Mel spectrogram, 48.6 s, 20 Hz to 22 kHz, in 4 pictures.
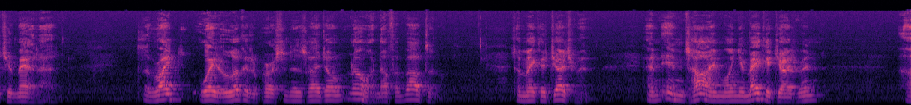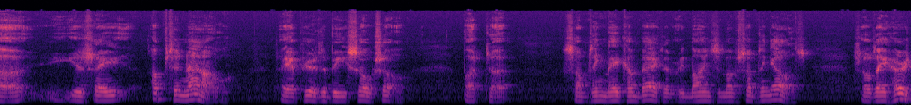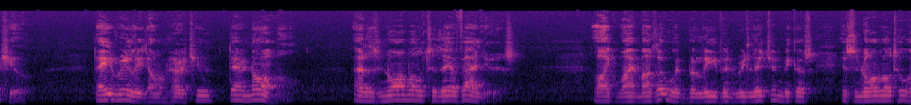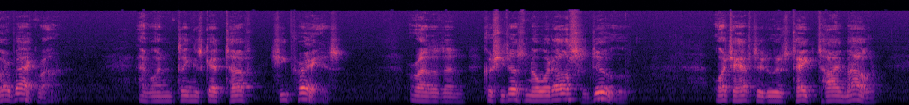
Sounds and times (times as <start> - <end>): Speech: 0.0 - 0.9, 1.8 - 5.9, 6.8 - 8.0, 8.6 - 11.0, 12.0 - 17.6, 18.3 - 19.0, 19.7 - 24.8, 25.6 - 28.3, 29.0 - 31.2, 32.2 - 37.4, 38.3 - 41.1, 41.9 - 44.9, 46.0 - 48.2
Inside, small room: 0.0 - 48.5.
